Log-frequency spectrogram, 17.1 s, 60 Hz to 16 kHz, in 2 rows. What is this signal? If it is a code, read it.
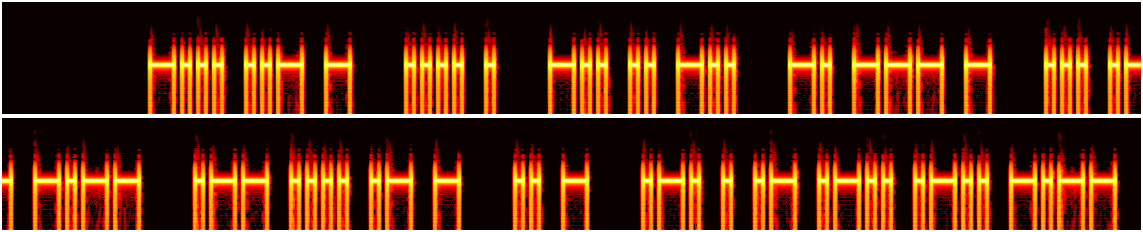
Morse code, heard as a keyed tone, about 20 wpm, 700 Hz. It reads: BUT HE DID NOT SAY WHAT IT REALLY
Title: Sentences from Top 600 Words 20wpm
